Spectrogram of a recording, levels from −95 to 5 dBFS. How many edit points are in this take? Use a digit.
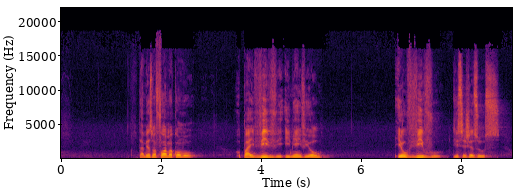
1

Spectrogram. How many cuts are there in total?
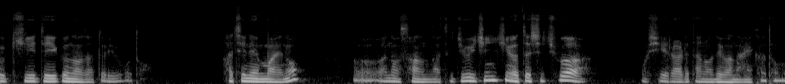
0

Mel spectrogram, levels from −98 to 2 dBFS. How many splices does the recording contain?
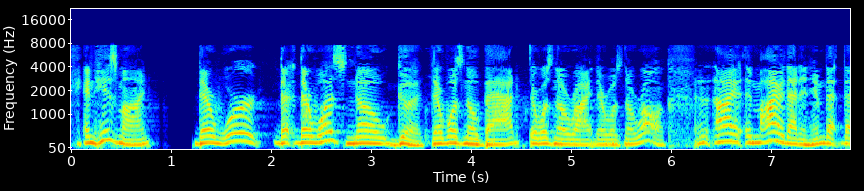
1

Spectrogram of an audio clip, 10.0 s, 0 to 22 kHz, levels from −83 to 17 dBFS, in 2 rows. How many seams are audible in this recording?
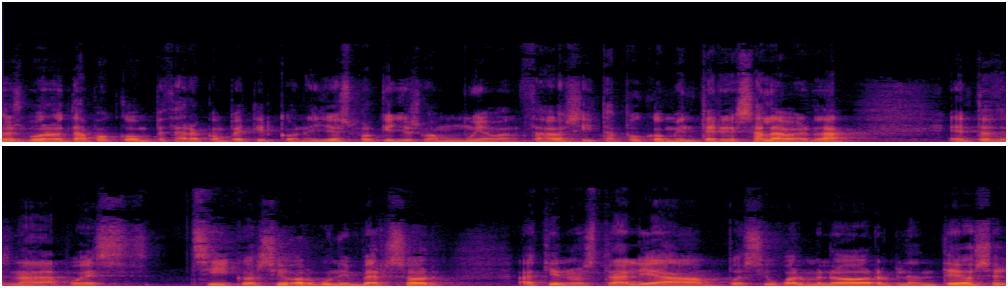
1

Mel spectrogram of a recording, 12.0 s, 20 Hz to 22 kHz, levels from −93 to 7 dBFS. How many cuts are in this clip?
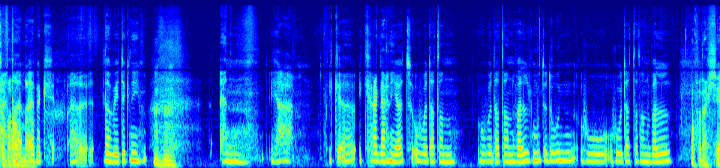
1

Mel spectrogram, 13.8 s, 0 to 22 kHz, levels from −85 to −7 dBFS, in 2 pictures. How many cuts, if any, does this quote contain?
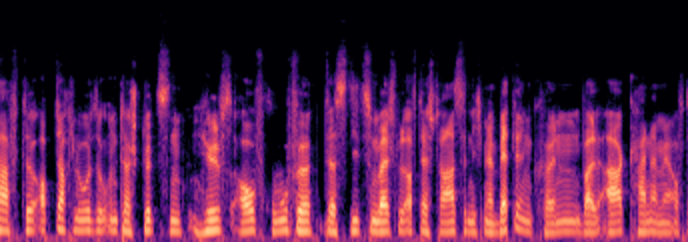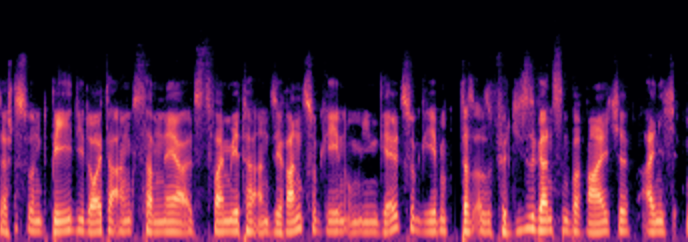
1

